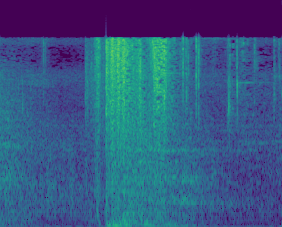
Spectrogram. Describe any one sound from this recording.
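Gunfire rattles in quick bursts.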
